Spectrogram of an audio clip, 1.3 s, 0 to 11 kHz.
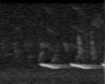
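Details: Tufted titmouse in spring, a scruffy male with ragged feathers from frequent fights, calling near a person: three clear whistled notes, each sliding slightly downward, repeated about every 0.4 seconds over faint background noise.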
